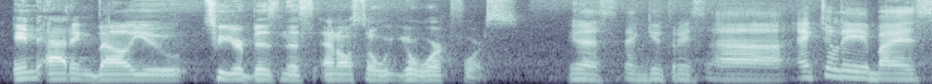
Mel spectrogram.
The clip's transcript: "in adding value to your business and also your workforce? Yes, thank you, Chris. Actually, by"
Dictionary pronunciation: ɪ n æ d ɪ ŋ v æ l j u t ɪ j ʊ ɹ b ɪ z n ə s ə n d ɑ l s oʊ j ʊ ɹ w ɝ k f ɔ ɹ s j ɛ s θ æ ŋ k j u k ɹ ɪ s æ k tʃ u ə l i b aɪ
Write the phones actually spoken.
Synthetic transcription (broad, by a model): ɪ n æ d ɪ ŋ v æ l j u t ɪ j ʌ ɹ b ɪ z n ə s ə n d ɑ l s oʊ j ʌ ɹ w ɝ k f ɔ ɹ s j ɛ s t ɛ ŋ k j u k ɹ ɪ s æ k tʃ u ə l i b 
